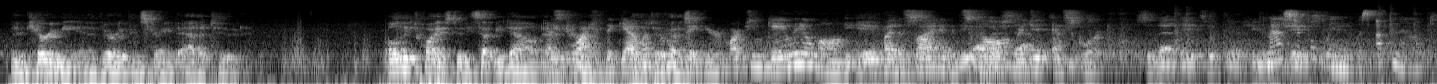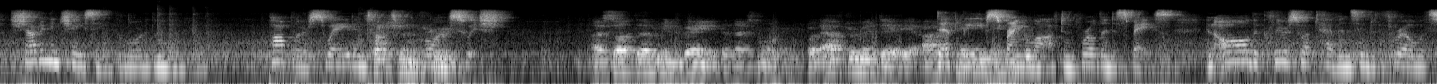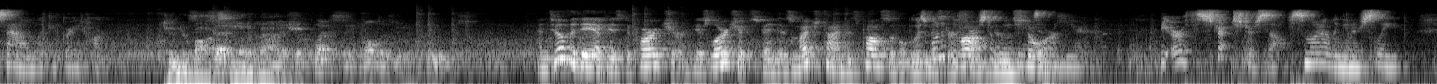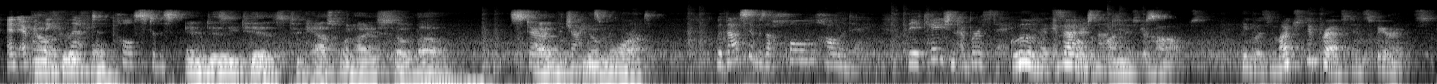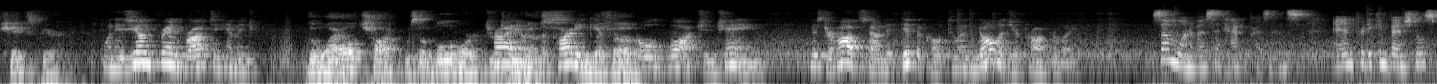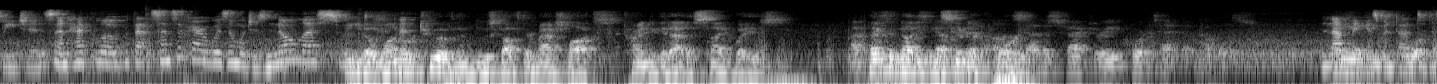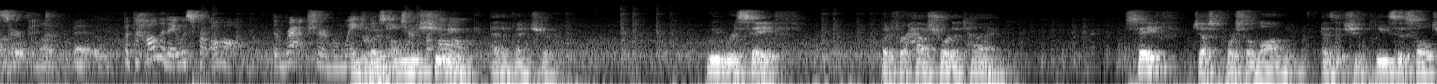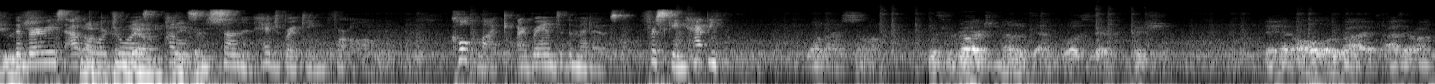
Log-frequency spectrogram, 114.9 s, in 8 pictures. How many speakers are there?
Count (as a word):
four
